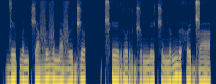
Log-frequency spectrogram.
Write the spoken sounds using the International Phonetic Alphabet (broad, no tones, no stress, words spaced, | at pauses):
depwənt͡ʃa vɘvəna vɘd͡ʒə | ʈ͡ʂʰerord͡ʒo ŋet͡ʃə nə ŋɘhəɪ̯ ɖ͡ʐa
